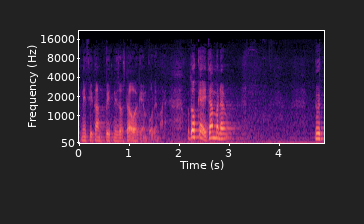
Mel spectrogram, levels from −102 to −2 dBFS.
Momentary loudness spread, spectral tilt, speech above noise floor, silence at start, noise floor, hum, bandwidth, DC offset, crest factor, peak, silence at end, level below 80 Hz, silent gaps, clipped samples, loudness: 23 LU; -7 dB/octave; 24 dB; 0.05 s; -55 dBFS; none; 15.5 kHz; under 0.1%; 20 dB; -12 dBFS; 0 s; -54 dBFS; none; under 0.1%; -31 LUFS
